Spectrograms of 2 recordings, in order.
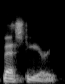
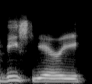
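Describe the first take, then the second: First: The first syllable sounds like 'best'. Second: The first syllable sounds like 'beast'. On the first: This is the standard pronunciation. The speaker calls it right. "the correct pronunciation is bestiary" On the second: This is the speaker's own habitual pronunciation. The speaker calls it wrong. "one of the people that calls it a bestiary"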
